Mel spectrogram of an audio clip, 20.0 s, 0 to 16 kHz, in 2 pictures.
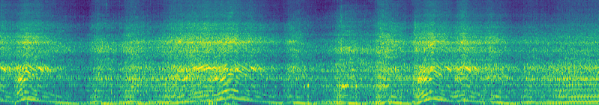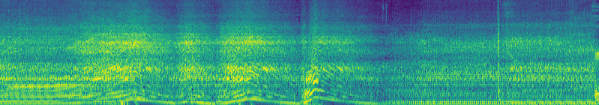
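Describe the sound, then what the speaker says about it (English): A Triumph Speed Triple 1200 RS motorcycle exhaust revs up and down repeatedly, sharp throttle blips rising and falling, then settles into a rumbling idle; loud and close. "Let's listen to that exhaust."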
